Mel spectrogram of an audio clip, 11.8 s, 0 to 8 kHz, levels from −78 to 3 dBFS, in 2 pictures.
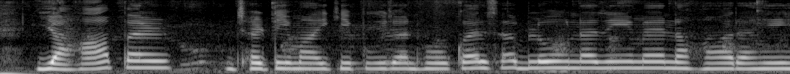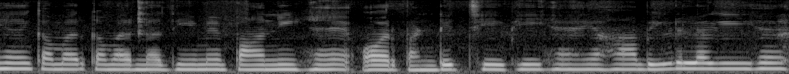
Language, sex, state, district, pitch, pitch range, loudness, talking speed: Hindi, female, Chhattisgarh, Kabirdham, 225 Hz, 200-235 Hz, -22 LUFS, 140 wpm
